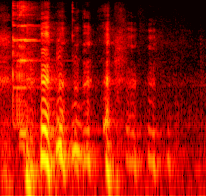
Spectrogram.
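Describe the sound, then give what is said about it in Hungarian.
Glasses clink together in a toast, a bright ringing chime with a couple of lighter taps after it. Faint murmuring voices and a soft chuckle sit underneath. “Egészségetekre.”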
